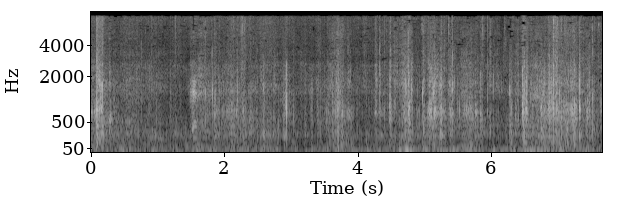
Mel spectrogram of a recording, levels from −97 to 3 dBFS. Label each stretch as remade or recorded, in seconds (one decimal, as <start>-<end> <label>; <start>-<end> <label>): 0.0-1.6 remade; 1.6-2.5 recorded; 2.5-4.7 remade; 4.7-7.7 recorded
